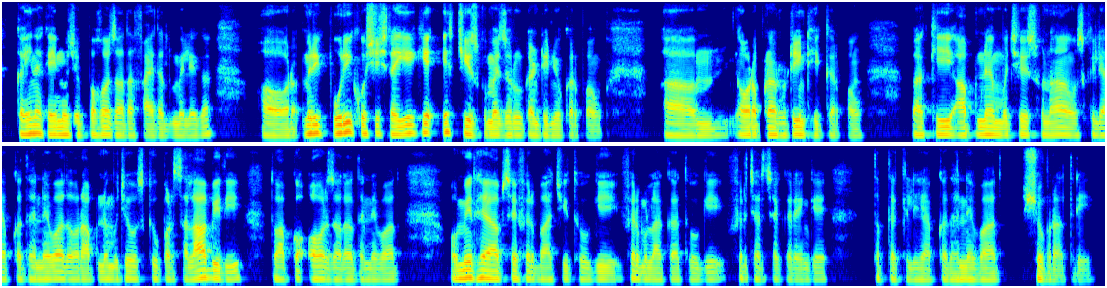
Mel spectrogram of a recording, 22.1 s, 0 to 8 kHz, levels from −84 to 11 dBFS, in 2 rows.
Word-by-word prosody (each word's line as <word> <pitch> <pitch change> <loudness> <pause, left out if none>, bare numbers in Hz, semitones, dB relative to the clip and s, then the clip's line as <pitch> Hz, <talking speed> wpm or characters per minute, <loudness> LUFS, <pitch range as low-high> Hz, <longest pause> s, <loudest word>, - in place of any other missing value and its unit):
कहीं 115 +1 +4
न 130 - +5
कहीं 110 0 +5
मुझे 105 -1 +2
बहुत 110 0 +2
ज़्यादा 100 0 -1
फ़ायदा 90 0 -2
मिलेगा 95 +5 -3 0.6
और 95 0 +2
मेरी 130 +1 +7
पूरी 135 +5 +8
कोशिश 125 -4 +3
रहेगी 115 +3 +6
कि 130 +3 +5 0.2
इस 150 - +3
चीज़ 115 -6 +5
को 100 - -6
मैं 100 0 +4
ज़रूर 100 0 -1
कन्टिन्यू 95 -1 -1
कर - - -2
पाऊँ 85 0 -5 0.7
अम 95 -1 +1 0.3
और 105 - +5
अपना 110 0 +3
रूटीन 105 +2 +3
ठीक 100 -4 -7
कर - - -4
पाऊँ। 90 0 -6 0.5
बाकी 110 +1 +2
आपने 110 +1 +2
मुझे 105 +1 0
सुना, 105 0 +1
उसके 100 +2 -2
लिए 100 - 0
आपका - - -6
धन्यवाद 100 +1 +1
और 100 0 0
आपने 105 +2 -2
मुझे 100 +1 -3
उसके 105 +1 -3
ऊपर 100 - -4
सलाह 105 +5 +5
भी 115 - +5
दी, 105 +3 -3 0.3
तो - - -2
आपका - - -3 0.2
और 105 -2 +2
ज़्यादा 95 0 -2
धन्यवाद। 90 0 -5 0.5
उम्मीद 120 +3 +4
है, 120 +1 +5
आपसे 110 0 +4
फिर 105 0 -3
बातचीत 95 0 -7
होगी, 100 +1 -4 0.2
फिर 110 - 0
मुलाकात 95 +1 -5
होगी, 95 +2 -7
फिर - - -6
चर्चा - - -5
करेंगे, 95 0 -7 0.5
तब - - -10
तक - - -5
के - - -9
लिए 90 0 -5
आपका 85 +2 -6
धन्यवाद। 95 -1 -3 0.3
शुभ - - -1
रात्रि। 80 +2 -9
100 Hz, 190 wpm, -23 LUFS, 95-110 Hz, 0.7 s, पूरी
